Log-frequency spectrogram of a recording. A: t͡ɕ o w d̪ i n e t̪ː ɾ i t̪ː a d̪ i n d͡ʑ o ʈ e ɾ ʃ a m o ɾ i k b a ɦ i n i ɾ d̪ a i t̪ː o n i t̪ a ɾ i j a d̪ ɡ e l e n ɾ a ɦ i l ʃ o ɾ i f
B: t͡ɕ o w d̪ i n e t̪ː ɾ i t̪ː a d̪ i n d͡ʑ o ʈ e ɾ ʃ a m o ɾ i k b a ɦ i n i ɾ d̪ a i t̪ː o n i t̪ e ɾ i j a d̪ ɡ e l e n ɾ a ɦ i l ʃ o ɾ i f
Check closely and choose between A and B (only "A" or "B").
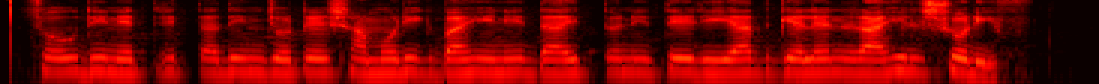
B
